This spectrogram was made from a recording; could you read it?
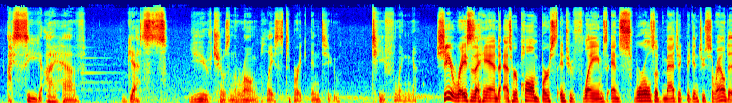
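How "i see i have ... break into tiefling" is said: soft, angry, menacing villain-style hiss. Game master voicing an angered woman confronting an intruding tiefling, hissing. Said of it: "bares her teeth in a hiss".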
